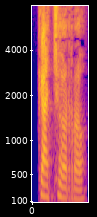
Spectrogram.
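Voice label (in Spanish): "cachorro", Spanish; ortografia; heterosemanticos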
